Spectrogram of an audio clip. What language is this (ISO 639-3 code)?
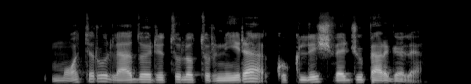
lit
